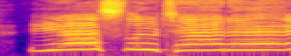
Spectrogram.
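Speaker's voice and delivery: put-on very high, loud twelve-year-old kid voice. A soldier answers the lieutenant's order, in a twelve-year-old kid voice. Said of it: "the soldiers are not twelve".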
